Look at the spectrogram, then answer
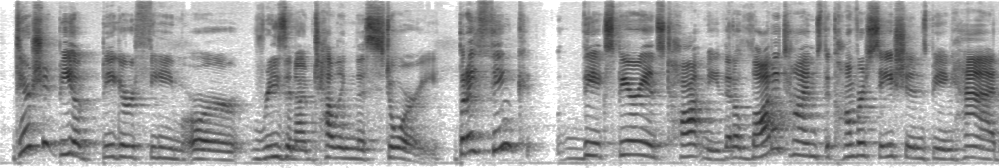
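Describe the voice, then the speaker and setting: Amid noticeable background noise and audible room echo, a woman speaks at a fairly slow pace and a high pitch with lively intonation. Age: 30s. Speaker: comedy writer and reality TV runner-up. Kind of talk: podcast interview, casual chat.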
